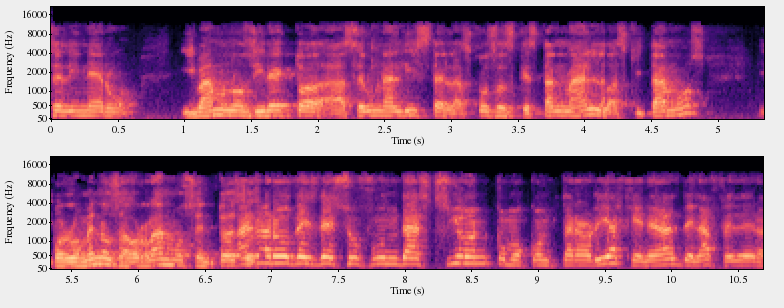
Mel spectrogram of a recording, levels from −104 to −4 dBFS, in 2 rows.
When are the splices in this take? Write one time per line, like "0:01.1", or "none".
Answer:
0:04.1
0:05.3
